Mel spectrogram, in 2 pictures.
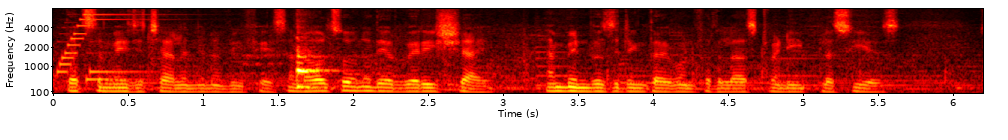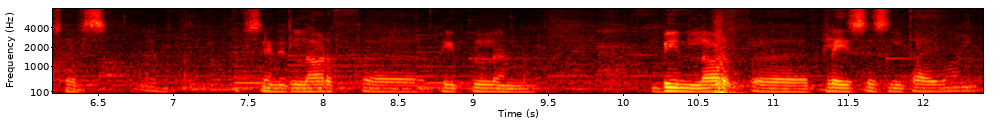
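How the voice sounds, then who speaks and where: A man with a mid-range voice speaks in a measured, even way and keeps adding "you know". Loud music plays behind him. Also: mid-range voice. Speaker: longtime visitor being interviewed.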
